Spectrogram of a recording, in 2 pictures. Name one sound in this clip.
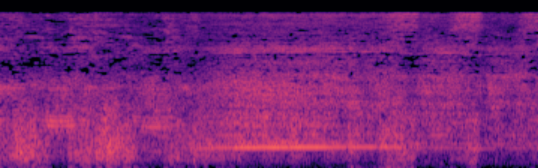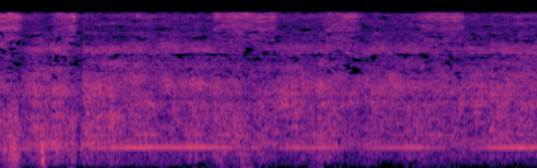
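An angle grinder whines as it grinds metal with a harsh, steady rasp.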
